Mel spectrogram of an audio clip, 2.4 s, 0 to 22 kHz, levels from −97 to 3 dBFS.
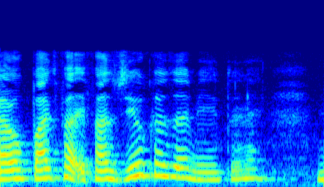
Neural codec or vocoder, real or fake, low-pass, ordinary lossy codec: none; real; 7.2 kHz; none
